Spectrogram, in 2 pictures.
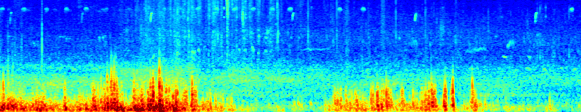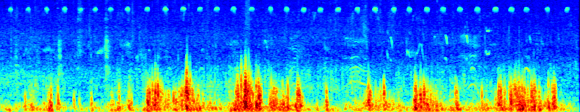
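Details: Paso Fino horses ridden on a ranch near Pilot Point, Texas, showing their smooth gait; rapid, irregular low thudding hoofbeats in bursts, roughly three or four per second, with a faint steady high tone above.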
